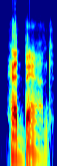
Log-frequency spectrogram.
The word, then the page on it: headband: American English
